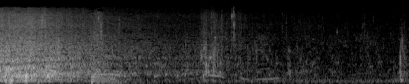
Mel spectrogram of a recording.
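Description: A yellow Labrador retriever's splash-down in a pond, loud at first and dying away over about a second and a half, then quieter sloshing water as it swims.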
